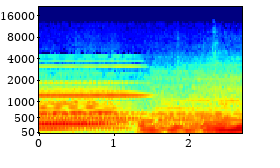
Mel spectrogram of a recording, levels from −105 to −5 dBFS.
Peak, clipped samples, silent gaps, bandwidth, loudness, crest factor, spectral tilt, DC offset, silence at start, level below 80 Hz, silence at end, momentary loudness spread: -6 dBFS; under 0.1%; none; 4.7 kHz; -20 LUFS; 12 dB; -10.5 dB/octave; under 0.1%; 0 s; -44 dBFS; 0 s; 6 LU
